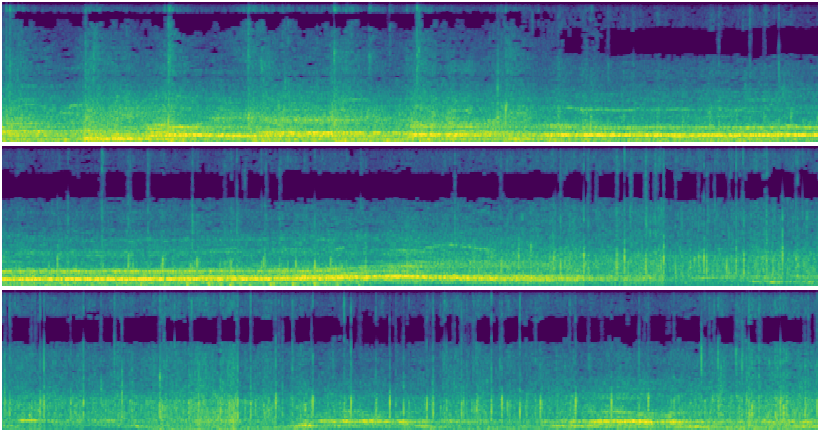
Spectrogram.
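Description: A huge stadium crowd sings a chant loudly in unison.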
